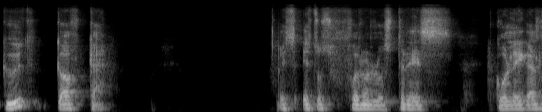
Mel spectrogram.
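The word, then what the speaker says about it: Kurt Koffka: Y este que escribe Kurt se pronuncia en realidad como Kurt, como si fuera una D suave, ¿no? Kurt Kafka.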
